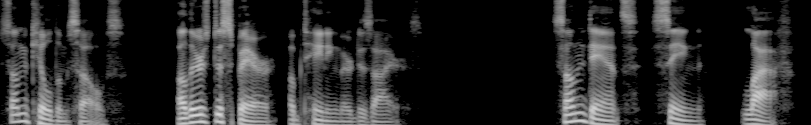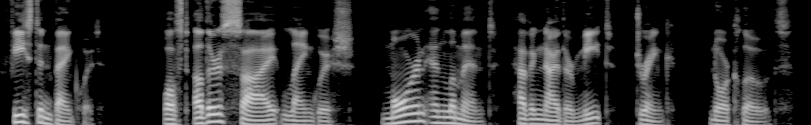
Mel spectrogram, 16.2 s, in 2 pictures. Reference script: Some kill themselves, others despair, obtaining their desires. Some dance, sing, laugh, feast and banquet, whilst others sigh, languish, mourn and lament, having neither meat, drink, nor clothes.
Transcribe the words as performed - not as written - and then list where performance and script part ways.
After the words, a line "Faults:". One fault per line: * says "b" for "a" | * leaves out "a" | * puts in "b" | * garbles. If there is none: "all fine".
Some kill themselves, others despair, obtaining their desires. Some dance, sing, laugh, feast and banquet, whilst others sigh, languish, mourn and lament, having neither meat, drink, nor clothes.
Faults:
all fine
